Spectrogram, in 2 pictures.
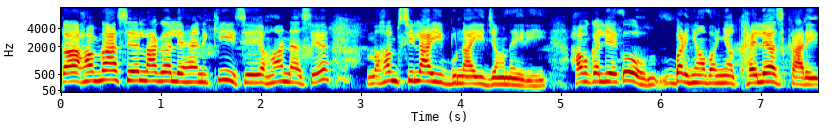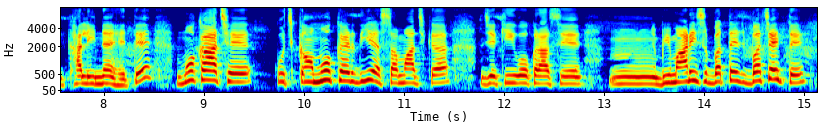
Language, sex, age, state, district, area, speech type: Maithili, female, 45-60, Bihar, Purnia, rural, spontaneous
